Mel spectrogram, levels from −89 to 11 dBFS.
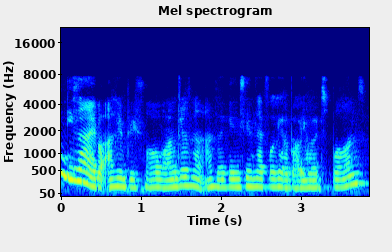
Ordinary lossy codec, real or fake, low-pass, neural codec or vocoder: none; fake; none; codec, 16 kHz, 2 kbps, X-Codec, HuBERT features, trained on general audio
